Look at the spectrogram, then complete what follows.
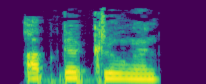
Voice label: "abgeklungen", German; adjectives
